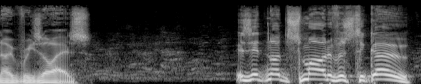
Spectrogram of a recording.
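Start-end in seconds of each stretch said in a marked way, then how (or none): 2.4-4.1 mild mock shout. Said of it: "shouted Romeo".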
